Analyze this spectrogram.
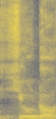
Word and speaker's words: स्यूडो: जबकि अगर अपन इधर बात करें तो ये इन्हें अपन क्या बोलते हैं, आभासी, स्यूडो सॉलिड। आभासी को अपन क्या बोलते हैं, स्यूडो। पी साइलेंट रहेगा तो क्या हो जाएगा, स्यूडो सॉलिड।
